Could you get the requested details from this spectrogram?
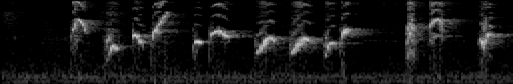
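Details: Greater green leafbird song used as a lure for birds that seldom sing: a clear sequence of about a dozen varied whistled slurs and chirps, each distinct, some rising and some falling.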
